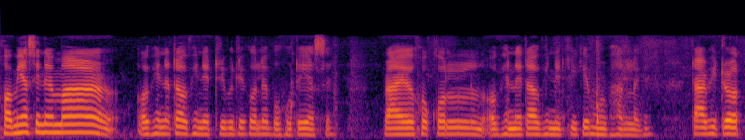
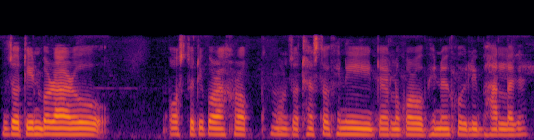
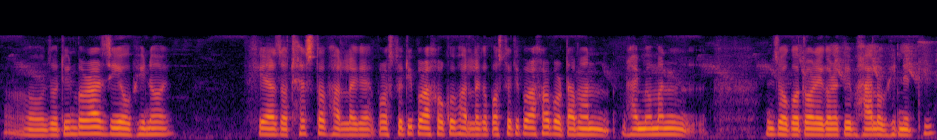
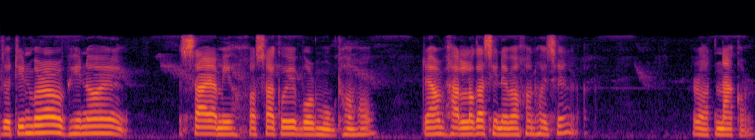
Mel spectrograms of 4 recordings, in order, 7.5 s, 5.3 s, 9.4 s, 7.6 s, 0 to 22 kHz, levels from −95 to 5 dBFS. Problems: constant background noise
